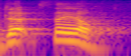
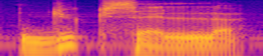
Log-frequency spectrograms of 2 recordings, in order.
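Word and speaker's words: duxelles: french words d-u-x-e-l-l-e-s and that's supposed duck sale in france we pronounce it as duke cell and what language is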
